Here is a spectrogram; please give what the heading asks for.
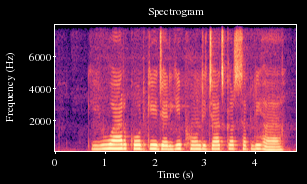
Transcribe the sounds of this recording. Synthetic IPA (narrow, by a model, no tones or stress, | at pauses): kijuaːɾkoːɖked͡ʒəɾiepʰoːndɪt͡ʃaːɾd͡ʒkəɾsəkliɦɛ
